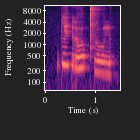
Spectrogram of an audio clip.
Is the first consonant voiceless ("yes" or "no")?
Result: yes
